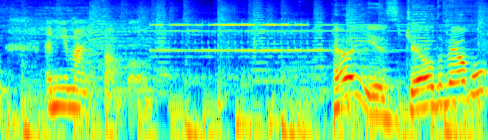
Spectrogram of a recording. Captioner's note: phone ringing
